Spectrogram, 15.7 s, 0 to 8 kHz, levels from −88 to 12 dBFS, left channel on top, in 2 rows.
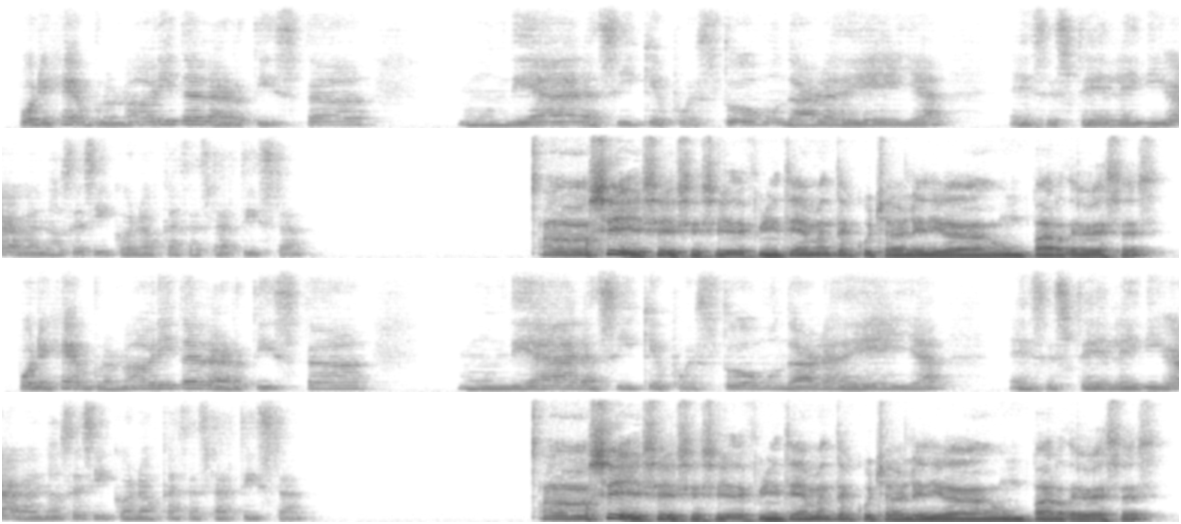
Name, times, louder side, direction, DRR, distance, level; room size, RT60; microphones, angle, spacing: voice 1, 0.1-2.4 3.0-6.2 6.7-9.8, right 1 dB, 40° right, 1.2 m, -39 dB
voice 2, 11.4-15.5, equal, ahead, 0.3 m, -22 dB
3.1 x 2.4 x 2.6 m
head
